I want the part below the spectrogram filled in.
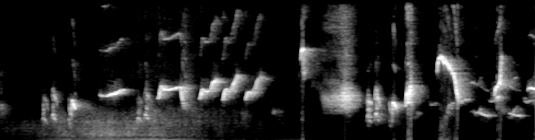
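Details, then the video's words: Provocative, agitated song of an oriental magpie-robin meant to make others answer and fight: clear high whistles over low background rumble at first, then after a pause a quick mix of buzzy chatter and rising whistles. "kicau kacer gacor emosi! jadikan kacer loyo langsung nyaut dan tarung emosi"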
